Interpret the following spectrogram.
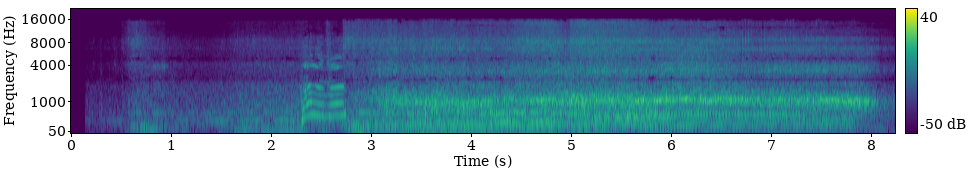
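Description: LT1 small-block V8 of a 1979 Corvette idling, then revving sharply about two and a half seconds in as the car launches hard, with the rear tyres spinning on the wet road and the engine note rising and falling as it pulls away.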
